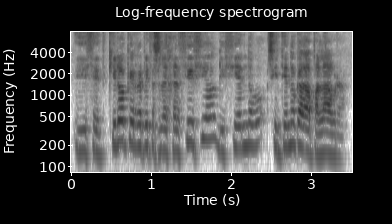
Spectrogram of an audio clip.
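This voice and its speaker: Earnest Spanish-man, slightly high voice. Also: a little mellow. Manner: earnest, emphatic, with deliberate slow phrasing. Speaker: personal development coach. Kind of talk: motivational live stream talk.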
